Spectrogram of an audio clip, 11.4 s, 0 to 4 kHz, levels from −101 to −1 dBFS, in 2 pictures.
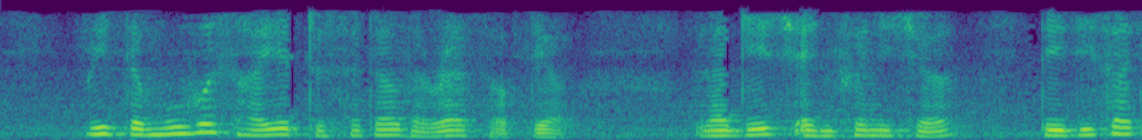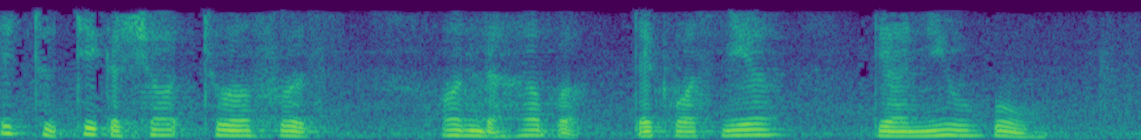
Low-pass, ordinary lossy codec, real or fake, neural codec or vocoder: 3.6 kHz; AAC, 16 kbps; fake; codec, 16 kHz in and 24 kHz out, 1 kbps, XY-Tokenizer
